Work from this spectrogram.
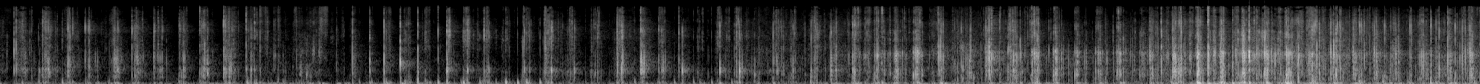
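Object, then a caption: Athletic sneaker, synthetic upper and rubber sole. A single hollow, empty white, pink and black athletic sneaker with a synthetic upper and rubber sole is held in both hands near the microphone. It is tapped and scratched quickly with fingertips and nails on the sole and upper. The result is a dense, irregular stream of short dry clicks and scratchy crinkling that grows louder and brighter near the end.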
